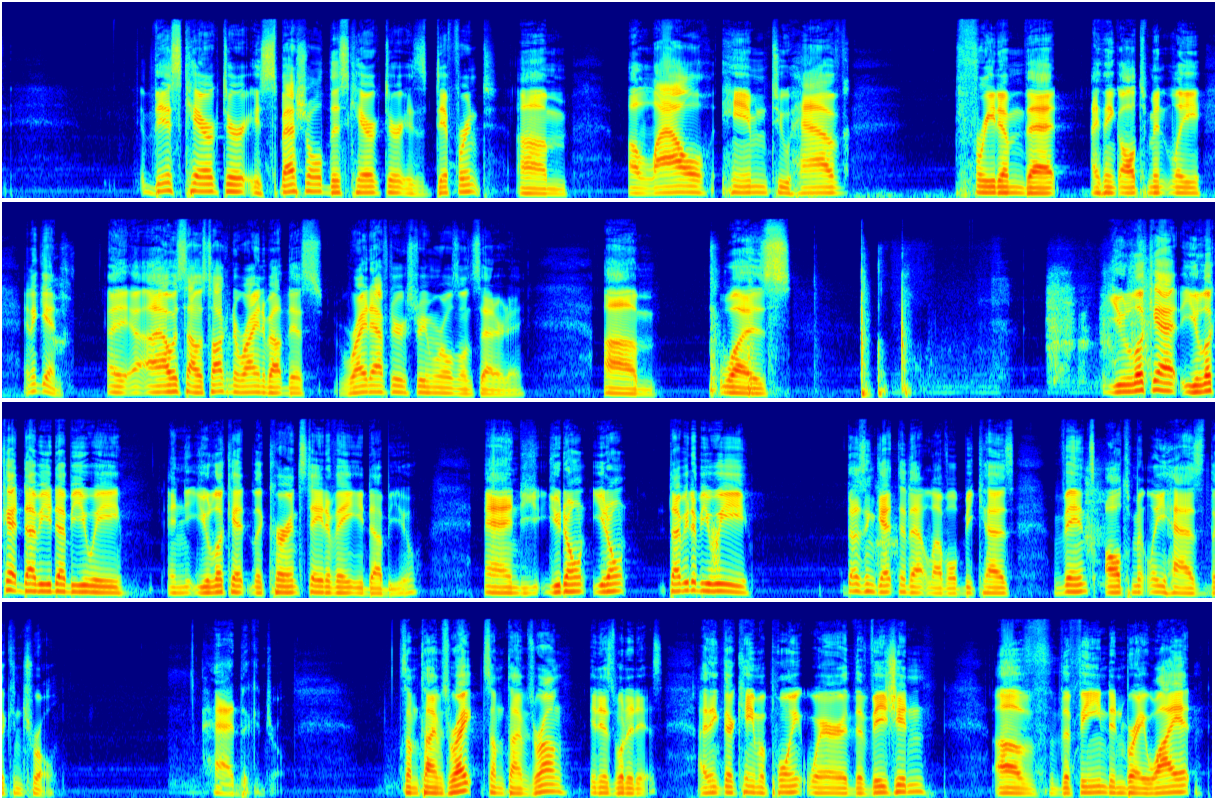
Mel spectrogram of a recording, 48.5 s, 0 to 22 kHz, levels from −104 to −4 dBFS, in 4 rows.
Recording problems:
none

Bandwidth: 15 kHz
